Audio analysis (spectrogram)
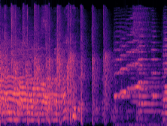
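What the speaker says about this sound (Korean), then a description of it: "박수 안 칩니까?" A small group claps hands in a rhythmic burst that lasts about two seconds and fades into cheering voices and lively talk in a home.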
